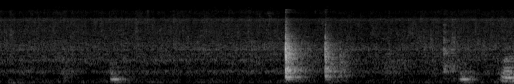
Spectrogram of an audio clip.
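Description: Chilli chicken with onions and green chillies sizzling gently in a pot while being stirred with a wooden spatula, with two sharp knocks about three seconds in.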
